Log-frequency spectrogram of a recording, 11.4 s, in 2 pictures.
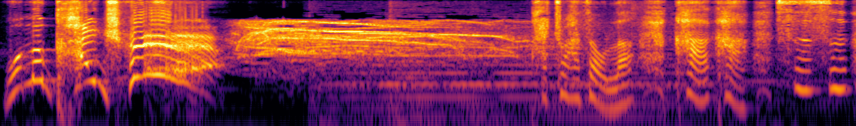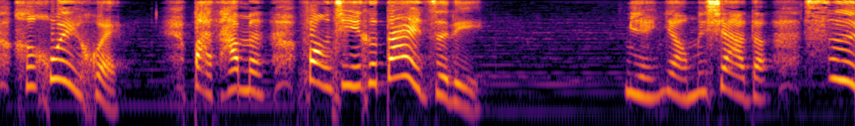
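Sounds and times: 
speech: 0.0 - 2.6, 3.7 - 9.0, 9.8 - 11.4
wolf howling: 1.0 - 3.9.

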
